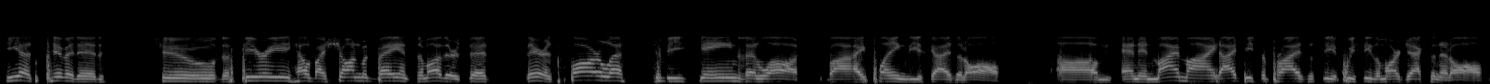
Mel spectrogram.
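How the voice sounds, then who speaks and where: A man giving measured, explanatory sports analysis as a beat writer guest, over a tinny phone line. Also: a little high, no echo. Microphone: phone call.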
